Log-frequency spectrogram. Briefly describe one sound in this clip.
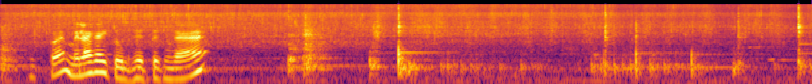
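Vegetables sizzle in a hot wok.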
